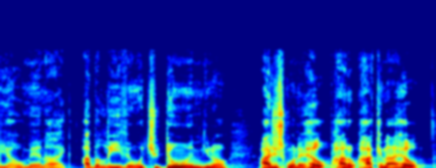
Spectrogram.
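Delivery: put-on raspy voice. Recounting a dinner meeting where Gotti offers to help: Gotti impression, raspy voice. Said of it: "Gotti has this raspy voice".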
